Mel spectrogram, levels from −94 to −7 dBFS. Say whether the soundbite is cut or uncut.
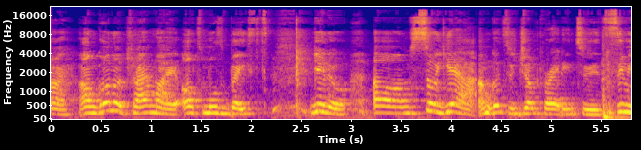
cut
